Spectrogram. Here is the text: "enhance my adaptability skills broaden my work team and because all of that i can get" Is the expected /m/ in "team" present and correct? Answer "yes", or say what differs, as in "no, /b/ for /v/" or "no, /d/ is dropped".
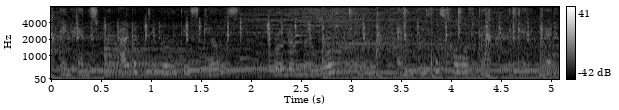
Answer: no, /m/ is dropped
